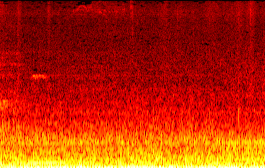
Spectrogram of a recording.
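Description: Steady low engine and road rumble from inside a car driving through a Jakarta traffic jam, a constant drone with no breaks or distinct horns, filling the whole stretch without any voices.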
